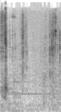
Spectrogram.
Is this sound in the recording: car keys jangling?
yes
